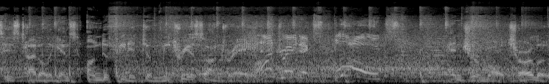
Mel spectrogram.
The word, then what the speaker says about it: Andrade: It is Andrade, it's not Andrade, as it's spelt, and we got that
